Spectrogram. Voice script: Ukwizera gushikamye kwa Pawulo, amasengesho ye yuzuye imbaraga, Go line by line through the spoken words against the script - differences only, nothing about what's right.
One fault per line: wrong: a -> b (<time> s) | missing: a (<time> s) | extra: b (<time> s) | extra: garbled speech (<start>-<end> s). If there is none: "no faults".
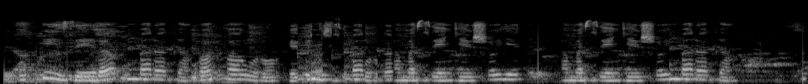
wrong: gushikamye -> imbaraga (1.3 s)
extra: garbled speech (2.9-3.9 s)
wrong: yuzuye -> amasengesho (5.7 s)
